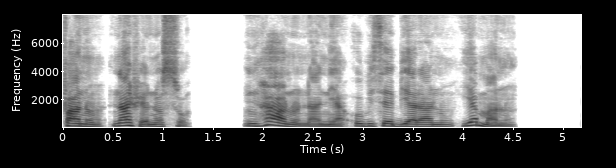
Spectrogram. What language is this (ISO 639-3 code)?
aka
